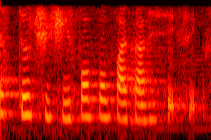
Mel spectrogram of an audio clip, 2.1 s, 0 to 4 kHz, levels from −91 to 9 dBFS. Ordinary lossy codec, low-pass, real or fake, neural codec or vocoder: AAC, 24 kbps; 3.6 kHz; real; none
